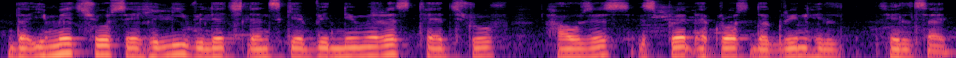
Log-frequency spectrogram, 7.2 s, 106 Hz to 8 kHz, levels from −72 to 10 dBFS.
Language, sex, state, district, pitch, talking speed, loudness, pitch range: English, male, Arunachal Pradesh, Lower Dibang Valley, 115 Hz, 150 wpm, -17 LUFS, 110-125 Hz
